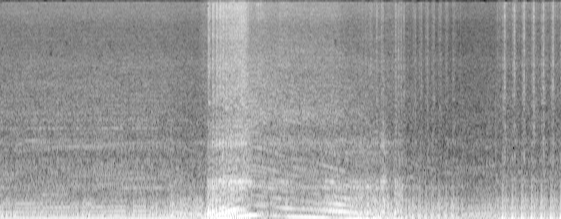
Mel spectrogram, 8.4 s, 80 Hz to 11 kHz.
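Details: 2008 Nissan Rogue with check engine light and possible misfire code P0300: uneven, lumpy idle with a loose rattle that swells as revs rise and fall. Rough idling, worse driving in low gear; cause undiagnosed, misfire suspected.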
